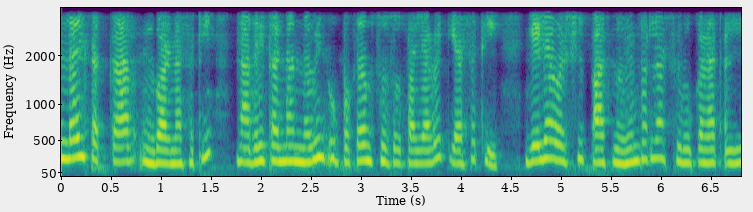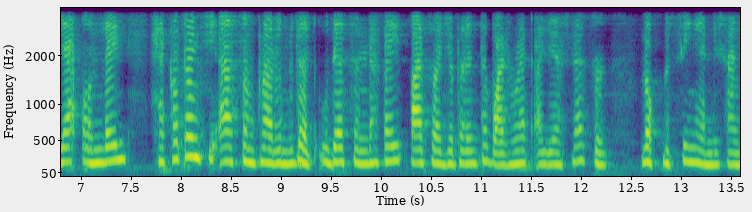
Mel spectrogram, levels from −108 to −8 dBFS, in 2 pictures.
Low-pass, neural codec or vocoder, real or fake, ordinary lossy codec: 3.6 kHz; codec, 32 kHz, 1.9 kbps, SNAC; fake; none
